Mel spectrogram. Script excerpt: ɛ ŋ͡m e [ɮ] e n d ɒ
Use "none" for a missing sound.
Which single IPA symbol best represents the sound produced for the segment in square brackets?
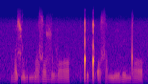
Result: ð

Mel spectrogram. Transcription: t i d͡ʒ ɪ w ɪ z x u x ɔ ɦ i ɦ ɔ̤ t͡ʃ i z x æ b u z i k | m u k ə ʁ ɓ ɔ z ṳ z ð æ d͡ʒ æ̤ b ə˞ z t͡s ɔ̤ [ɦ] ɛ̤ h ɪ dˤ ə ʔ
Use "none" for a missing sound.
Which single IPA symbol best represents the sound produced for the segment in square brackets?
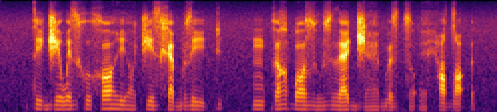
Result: ʔ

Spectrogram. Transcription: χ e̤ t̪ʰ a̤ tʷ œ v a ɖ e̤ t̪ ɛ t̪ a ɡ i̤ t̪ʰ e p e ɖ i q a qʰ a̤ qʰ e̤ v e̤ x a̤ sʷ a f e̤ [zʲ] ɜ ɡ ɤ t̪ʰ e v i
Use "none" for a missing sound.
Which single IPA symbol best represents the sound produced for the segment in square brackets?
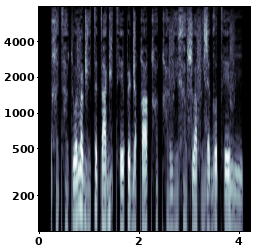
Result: z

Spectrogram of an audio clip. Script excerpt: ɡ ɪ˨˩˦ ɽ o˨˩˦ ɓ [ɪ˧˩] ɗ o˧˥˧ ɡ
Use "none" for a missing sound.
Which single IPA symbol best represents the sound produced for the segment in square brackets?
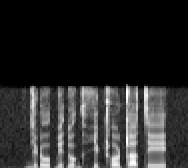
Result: ɪ˧˩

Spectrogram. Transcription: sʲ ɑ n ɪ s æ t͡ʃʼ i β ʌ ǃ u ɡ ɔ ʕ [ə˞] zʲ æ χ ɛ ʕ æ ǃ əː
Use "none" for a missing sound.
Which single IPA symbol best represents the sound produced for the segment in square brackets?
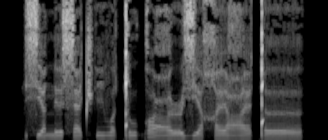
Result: ə˞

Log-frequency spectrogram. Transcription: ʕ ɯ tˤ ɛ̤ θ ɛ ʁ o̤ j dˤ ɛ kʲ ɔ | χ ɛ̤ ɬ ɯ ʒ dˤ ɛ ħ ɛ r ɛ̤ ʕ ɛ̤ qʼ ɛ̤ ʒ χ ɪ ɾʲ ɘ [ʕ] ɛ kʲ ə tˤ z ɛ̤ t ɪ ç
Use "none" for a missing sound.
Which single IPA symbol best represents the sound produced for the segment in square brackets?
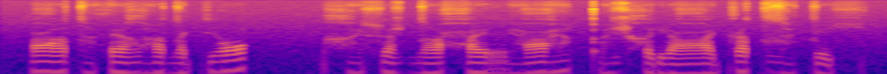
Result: ʕ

